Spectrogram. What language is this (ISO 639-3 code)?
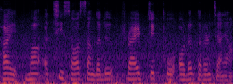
snd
